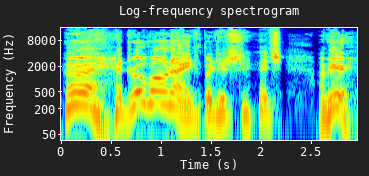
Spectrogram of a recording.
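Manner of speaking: high, loud breathless arrival; mock hurried hero. Jim bursting in after driving all night, mock hurried. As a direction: burst in flustered. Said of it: "And Jim busts in".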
